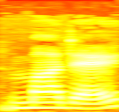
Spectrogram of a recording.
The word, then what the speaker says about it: Madej: Madej.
